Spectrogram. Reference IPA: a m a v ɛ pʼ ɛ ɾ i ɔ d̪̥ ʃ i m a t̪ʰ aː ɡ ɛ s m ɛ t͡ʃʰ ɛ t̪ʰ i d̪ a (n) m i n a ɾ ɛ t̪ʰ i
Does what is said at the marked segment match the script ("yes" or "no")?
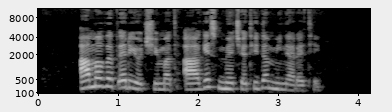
no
